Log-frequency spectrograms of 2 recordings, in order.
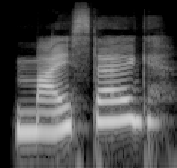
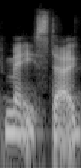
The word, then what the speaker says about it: Maesteg: And she grew up in, hopefully I don't butcher this, Maesteg, South Wales. Okay. It looks like Maesteg, but I'm pretty sure they pronounce it Maesteg.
